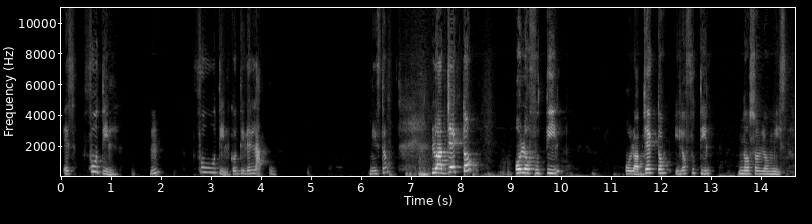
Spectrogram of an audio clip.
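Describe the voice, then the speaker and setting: A woman's voice: medium pitch, slow pace, long pauses. A woman teaching a law class, explaining patiently and often checking whether students follow. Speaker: law lecturer.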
